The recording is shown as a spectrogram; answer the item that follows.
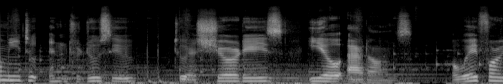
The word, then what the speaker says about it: Sappheiros: Also, Sappheiros is the correct way to pronounce her name, for those of you who don't know.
